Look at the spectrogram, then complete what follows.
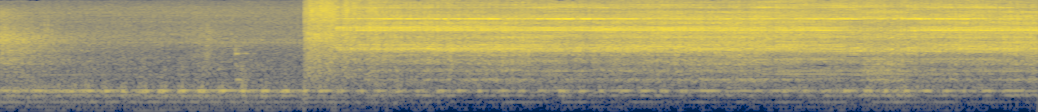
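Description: Baldor bench grinder running with a steady motor hum. About a second and a half in, a rusty steel exhaust flange is pressed against the grinding wheel, and the harsh noise of metal being ground joins the hum and keeps on.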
